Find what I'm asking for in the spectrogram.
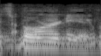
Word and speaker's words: Orny: V-A-N-O-R-N-Y. – All right. It's Orny, which I have always called him.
